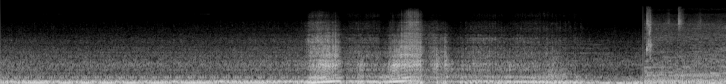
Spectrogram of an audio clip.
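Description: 2007 Shelby GT500's supercharged V8 running with a steady low rumble, blipped twice about three and four seconds in, each rev rising quickly in pitch and falling back. Music comes in near the end.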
